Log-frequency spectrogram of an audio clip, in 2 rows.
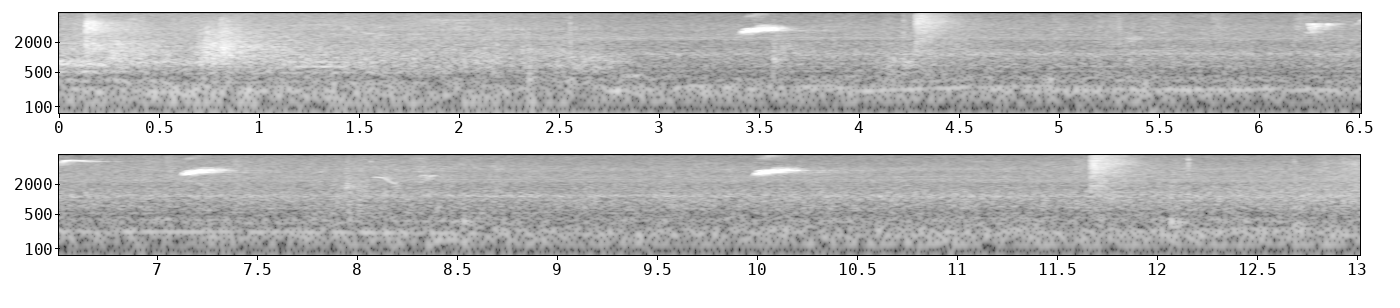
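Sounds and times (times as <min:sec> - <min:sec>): low hum: 0:00.0 - 0:13.0
steady hiss: 0:00.0 - 0:13.0
short high bird chirps: 0:10.0 - 0:10.4.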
